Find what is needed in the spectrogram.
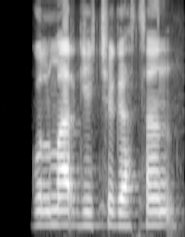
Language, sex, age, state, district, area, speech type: Kashmiri, female, 60+, Jammu and Kashmir, Anantnag, rural, spontaneous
